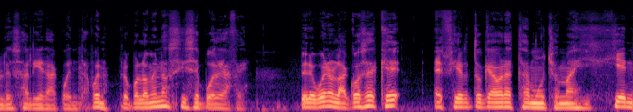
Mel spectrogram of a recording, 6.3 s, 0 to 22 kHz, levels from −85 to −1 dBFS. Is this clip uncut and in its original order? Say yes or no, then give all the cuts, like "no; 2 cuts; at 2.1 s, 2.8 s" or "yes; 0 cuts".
no; 1 cut; at 2.9 s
